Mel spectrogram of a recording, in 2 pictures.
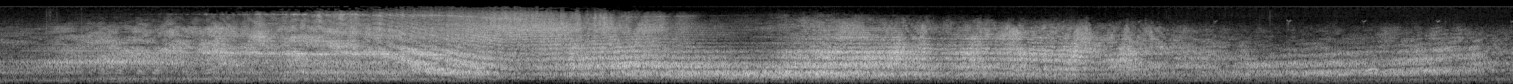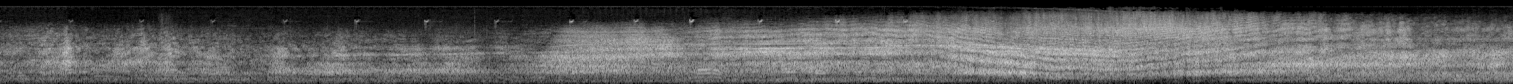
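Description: The 14 kg-thrust Kingtech turbine of a Pilot Kit Predator model jet whining in flight, its pitch sweeping down and back up twice as the jet passes, loudest about four to ten seconds in and again over the last third.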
